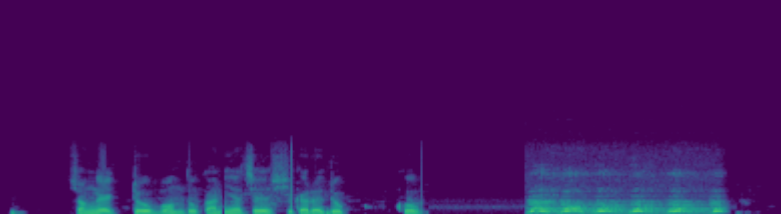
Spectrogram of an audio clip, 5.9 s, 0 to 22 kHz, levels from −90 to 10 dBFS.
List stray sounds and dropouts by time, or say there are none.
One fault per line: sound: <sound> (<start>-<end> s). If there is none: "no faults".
sound: dropout (1.7-1.7 s)
sound: bark (3.9-5.5 s)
